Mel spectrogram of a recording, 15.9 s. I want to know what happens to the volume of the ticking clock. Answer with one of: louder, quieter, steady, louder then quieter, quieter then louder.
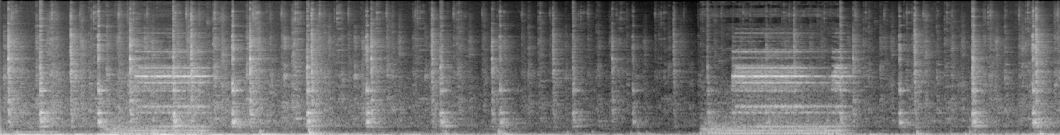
quieter then louder.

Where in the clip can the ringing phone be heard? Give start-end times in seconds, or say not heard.
1.5-3.1, 10.4-12.7.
